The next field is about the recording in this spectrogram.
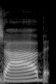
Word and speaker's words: Schaub: It's Schaub. It rhymes with Bob.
